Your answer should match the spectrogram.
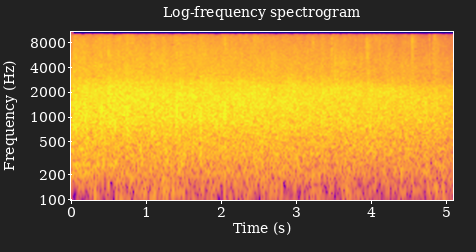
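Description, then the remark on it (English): An audience at Calvary Church claps together in a dense, steady wash of applause that holds strong throughout, easing off slightly toward the end, with no voices standing out. “And I want you all to clap because we're awesome.”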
